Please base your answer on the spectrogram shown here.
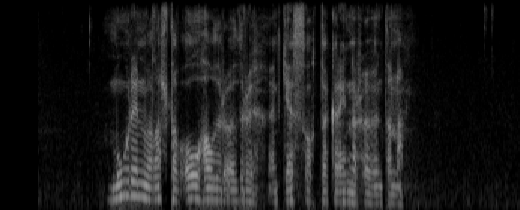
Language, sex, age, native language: Icelandic, male, 40-49, Icelandic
